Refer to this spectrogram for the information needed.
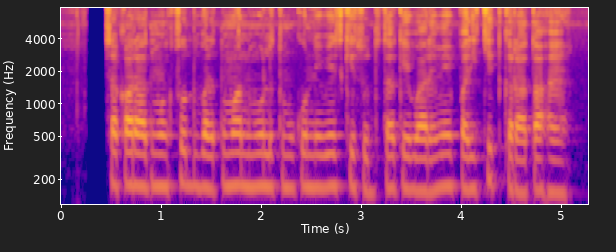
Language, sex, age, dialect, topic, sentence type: Hindi, male, 25-30, Awadhi Bundeli, banking, statement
